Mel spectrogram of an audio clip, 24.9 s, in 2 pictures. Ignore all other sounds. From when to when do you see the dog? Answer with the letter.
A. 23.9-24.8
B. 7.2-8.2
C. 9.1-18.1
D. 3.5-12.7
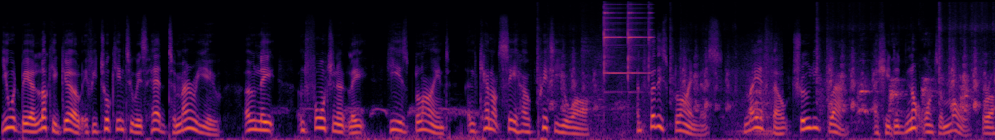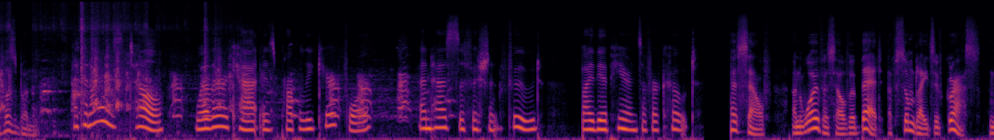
C.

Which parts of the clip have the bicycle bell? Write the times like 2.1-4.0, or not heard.
7.2-8.2.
